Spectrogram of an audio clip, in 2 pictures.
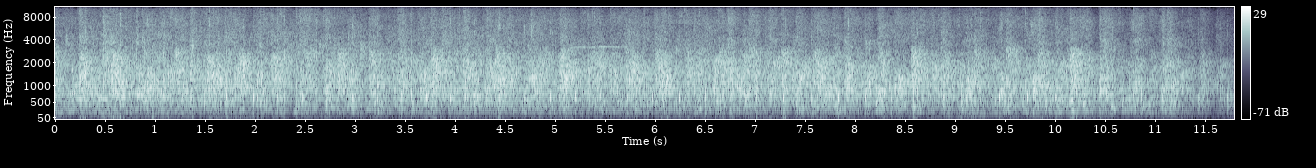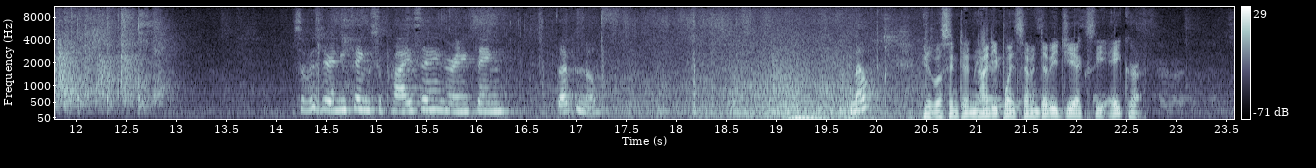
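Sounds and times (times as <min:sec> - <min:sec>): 
audience applause: 0:00.0 - 0:13.1
speech: 0:14.8 - 0:17.4, 0:19.8 - 0:22.8.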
